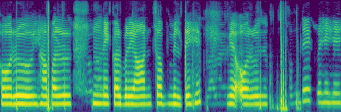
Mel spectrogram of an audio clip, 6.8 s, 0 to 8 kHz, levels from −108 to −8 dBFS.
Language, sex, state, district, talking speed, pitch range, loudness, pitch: Hindi, female, Uttar Pradesh, Jyotiba Phule Nagar, 115 wpm, 215-230 Hz, -15 LUFS, 220 Hz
